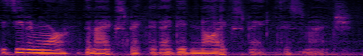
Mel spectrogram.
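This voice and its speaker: With vocal fry and very wide pitch swings, a soft-spoken woman talks at a moderate pace. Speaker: vintage seller. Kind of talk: casual talk to camera. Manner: quiet.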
